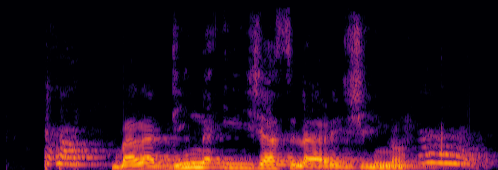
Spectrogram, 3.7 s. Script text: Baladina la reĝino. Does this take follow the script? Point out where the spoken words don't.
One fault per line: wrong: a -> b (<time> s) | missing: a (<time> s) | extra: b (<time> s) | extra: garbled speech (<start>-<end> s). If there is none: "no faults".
extra: iĝas (1.7 s)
